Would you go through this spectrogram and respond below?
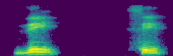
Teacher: Es la primera sílaba que suena con mayor fuerza, no la última.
